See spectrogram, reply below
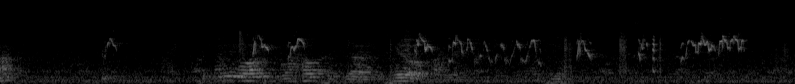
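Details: Blueberry, an 18-month-old male budgerigar, keeps up a fast, scratchy warble of chirps and clicks at 22-month-old Mango on their curious first meeting, with a cage between them, while a woman talks softly over it.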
